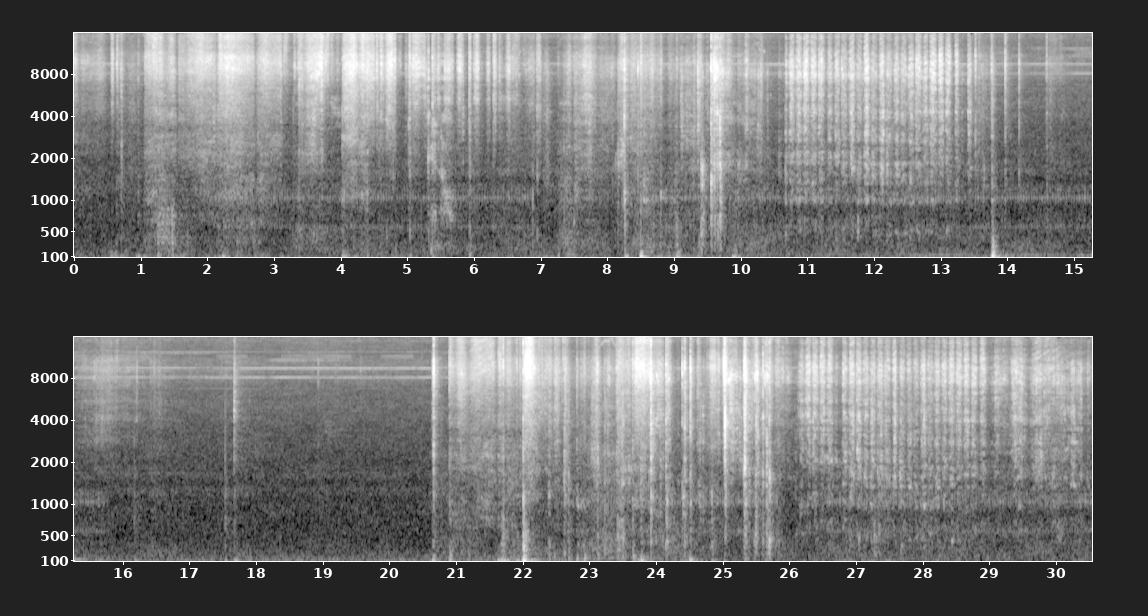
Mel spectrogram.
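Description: Paper rustling and scraping as hands rub and press glued paper strips flat onto card stock, with scattered small clicks and taps. The rubbing eases off for a while in the middle, then picks up again.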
